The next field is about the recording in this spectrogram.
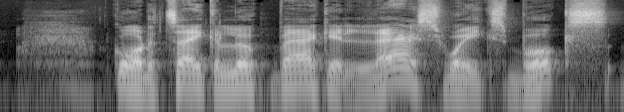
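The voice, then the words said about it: Bad put-on Australian accent. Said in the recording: “I suddenly went into an Australian accent... That's awful. That is an awful accent... terrible accents”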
